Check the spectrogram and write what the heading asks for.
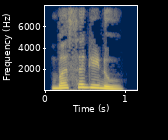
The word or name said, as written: ಬಾಸೆಗೆಡು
